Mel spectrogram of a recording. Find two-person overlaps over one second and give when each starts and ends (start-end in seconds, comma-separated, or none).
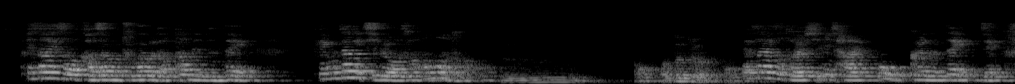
none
